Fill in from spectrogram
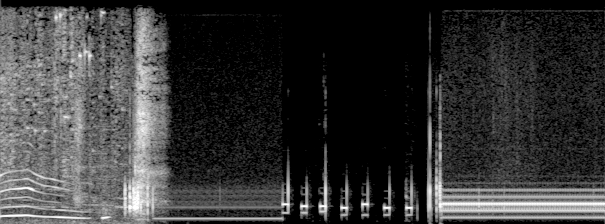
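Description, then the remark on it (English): A steady telephone dial tone gives way to about seven quick, evenly spaced touch-tone beeps as the number of the Esmeralda Hotline, a phone psychic line, is dialed, followed by a continuous ringing tone. A brief burst of other sound comes first. “Hello, you've called the Esmeralda Hotline. I am a phone psychic.”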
